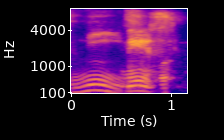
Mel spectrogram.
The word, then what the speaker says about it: niece: Es sobrina y la pronunciación correcta es niece.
